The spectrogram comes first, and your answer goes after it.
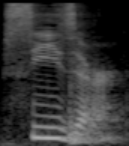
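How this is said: The final R sound is soft and held back. "c'è un suono che assomiglia a una R, ma è molto molto interno nella nostra gola"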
